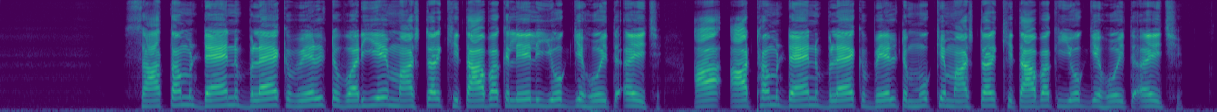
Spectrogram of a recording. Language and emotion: Maithili, neutral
